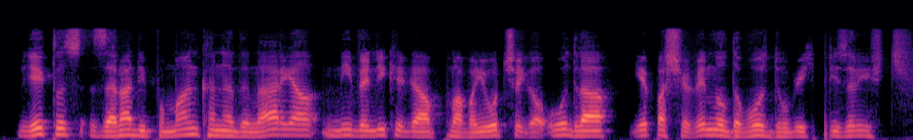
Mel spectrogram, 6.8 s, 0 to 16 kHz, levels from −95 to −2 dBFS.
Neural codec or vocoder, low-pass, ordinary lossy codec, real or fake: codec, 16 kHz, 0.5 kbps, X-Codec, HuBERT features, trained on balanced general audio; 7.2 kHz; MP3, 96 kbps; fake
